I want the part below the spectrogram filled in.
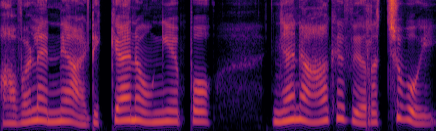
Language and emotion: Malayalam, fearful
